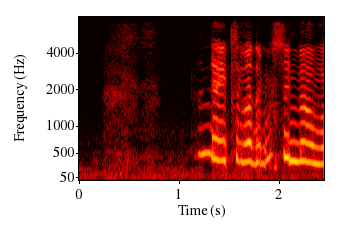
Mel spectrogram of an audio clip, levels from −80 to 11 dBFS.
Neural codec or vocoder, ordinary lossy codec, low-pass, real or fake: codec, 16 kHz in and 24 kHz out, 1.1 kbps, FireRedTTS-2 codec; Opus, 24 kbps; 7.2 kHz; fake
